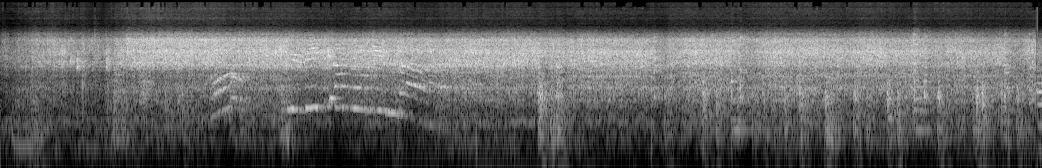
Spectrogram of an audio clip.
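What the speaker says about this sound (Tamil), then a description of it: "எண்ணெய் காஞ்சிருச்சுங்க. எல்லாத்தையும் போட்டு வதக்கிக்கலாம்." Chopped vegetables sauté in hot oil for a paneer gravy, giving a loud, steady hiss that runs the whole time, with a brief faint voice-like sound in the background early on.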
